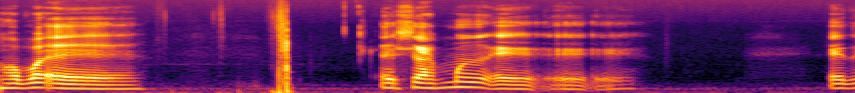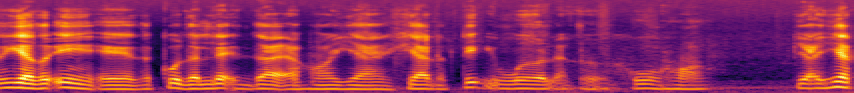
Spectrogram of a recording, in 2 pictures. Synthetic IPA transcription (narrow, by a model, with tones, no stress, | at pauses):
ɦõ˧ba˦e˧ | e˧ʃa˧mɨ̃ː˦˧e˧e˧˨˧ | e˧d͡za˦ja˧do˧ʔĩː˧˨e˧d͡za˧ku˧˨d͡za˧le˦ʔd͡za˧˨a˧ɦõ˧hja˧hja˧ɾa˧t̪i˦ʔi˧wəː˧˨la̰˨hɨ̰˧˨huː˦˨ɦõ˧ | ja˧hja˧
